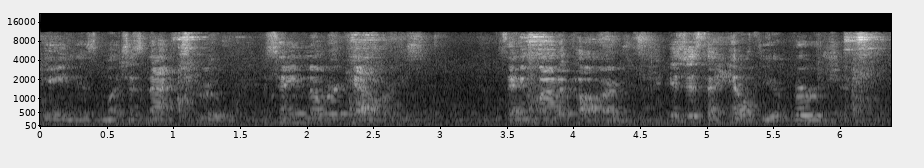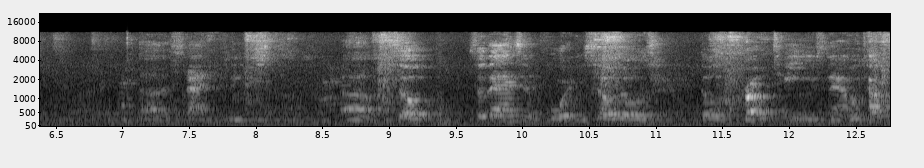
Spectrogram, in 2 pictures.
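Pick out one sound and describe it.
A man speaks steadily and calmly to an audience in a room with a slight echo.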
